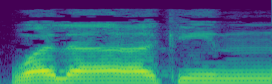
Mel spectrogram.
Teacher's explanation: أردنا أن نقف على ولكن وقفا اضطراريا أو اختباريا نقف بغنة مطولة · Term: بغنة ممطوطة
